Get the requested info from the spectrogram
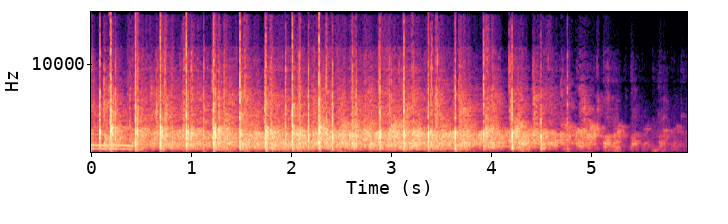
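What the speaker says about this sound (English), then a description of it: "If you wouldn't mind standing for us so we can applaud you." An audience applauds members of the LCCC Board of Trustees at a radiography pinning ceremony, a dense, steady wash of many hands clapping at close to moderate distance, fading toward the end.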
